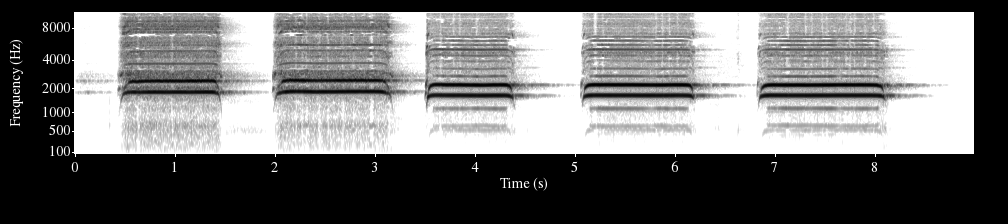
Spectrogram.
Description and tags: foley, silbato de oficial en la primera guerra mundial.
whistle, ww1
